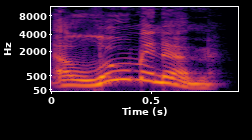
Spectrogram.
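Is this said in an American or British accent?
American. It is said in an American accent. "you mean aluminum"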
